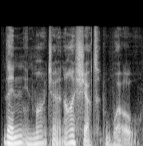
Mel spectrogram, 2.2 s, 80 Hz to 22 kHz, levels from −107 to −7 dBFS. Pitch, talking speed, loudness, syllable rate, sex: 120 Hz, 195 wpm, -20 LUFS, 3.9 syllables/s, male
